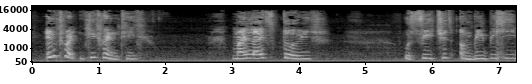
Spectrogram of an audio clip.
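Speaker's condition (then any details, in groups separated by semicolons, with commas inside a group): Mild cerebral palsy; struggles with speech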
